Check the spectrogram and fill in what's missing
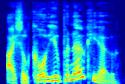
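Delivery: put-on kindly old woodworker naming his puppet; Geppetto. A narrator's reading. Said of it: "Geppetto said".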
